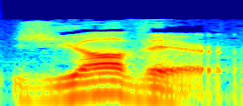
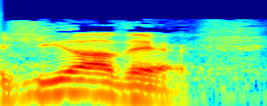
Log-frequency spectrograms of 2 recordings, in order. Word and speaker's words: Giaever: I don't know if you read this week, but Dr. Ivar, and I'm pronouncing it Javert, and I don't know, but I figured if I just say it, you'll like it. So there we go. G-I-A-E-V-E-R, Javert.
